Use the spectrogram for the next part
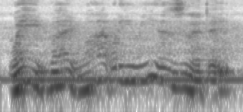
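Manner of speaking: high-pitched mock bewilderment; incredulous girl impression, pitched well up; imitating the date's disbelief.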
